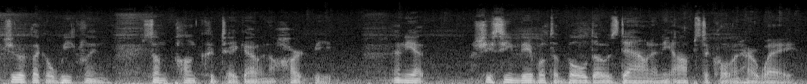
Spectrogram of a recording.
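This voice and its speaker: Male narrator, extremely deep voice, scripted fantasy audio drama narration, clear background ambience. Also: fairly even intonation, moderate pace. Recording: constant ambience noise behind narration.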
